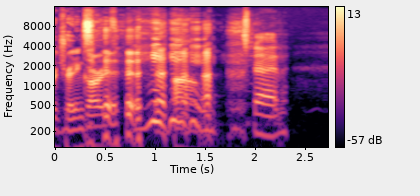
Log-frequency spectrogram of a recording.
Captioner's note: everyone laughs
